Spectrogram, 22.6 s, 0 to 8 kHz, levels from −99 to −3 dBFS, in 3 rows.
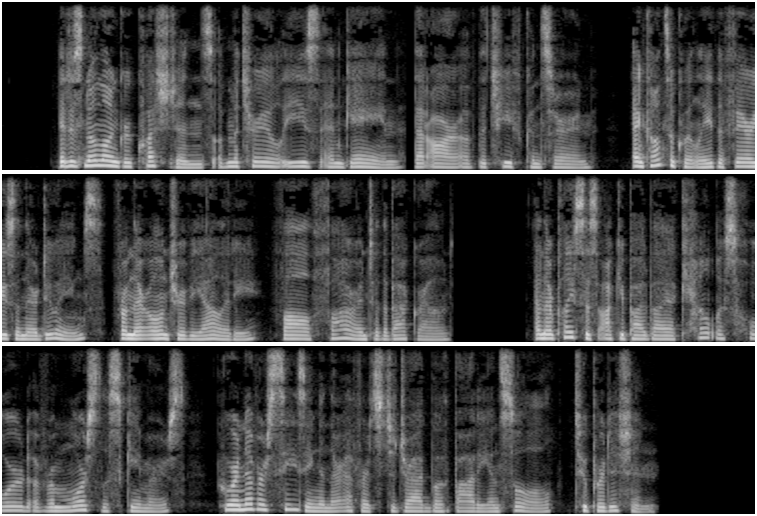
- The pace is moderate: Yes, average, 155 wpm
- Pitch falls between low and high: Yes, medium, 175 Hz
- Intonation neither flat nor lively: Yes, average, 3.3 semitones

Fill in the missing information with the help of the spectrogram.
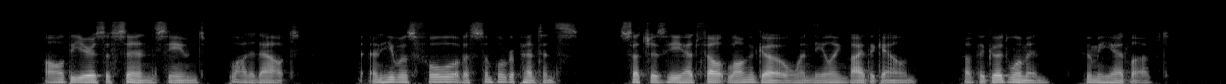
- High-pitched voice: No, very low, 95 Hz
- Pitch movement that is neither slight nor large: No, narrow, 2.3 semitones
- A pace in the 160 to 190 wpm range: Yes, average, 175 wpm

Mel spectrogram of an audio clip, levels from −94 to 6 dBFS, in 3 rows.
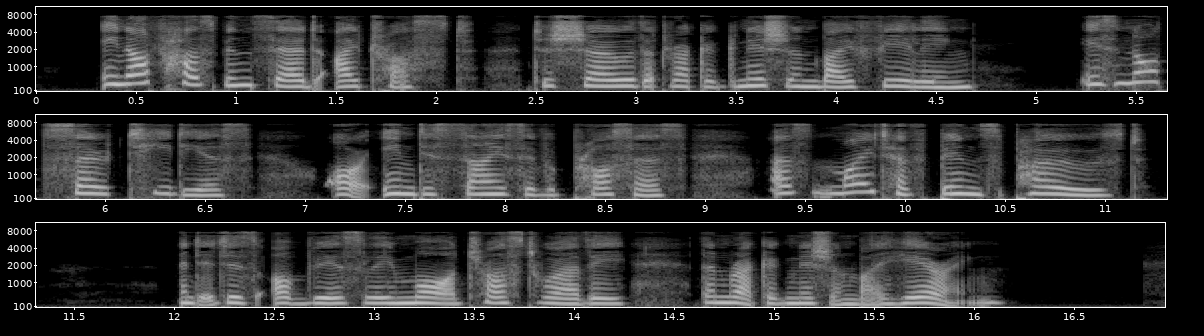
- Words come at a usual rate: No, slow, 125 wpm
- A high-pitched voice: Yes, high, 230 Hz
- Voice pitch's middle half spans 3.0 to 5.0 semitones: Yes, average, 3.7 semitones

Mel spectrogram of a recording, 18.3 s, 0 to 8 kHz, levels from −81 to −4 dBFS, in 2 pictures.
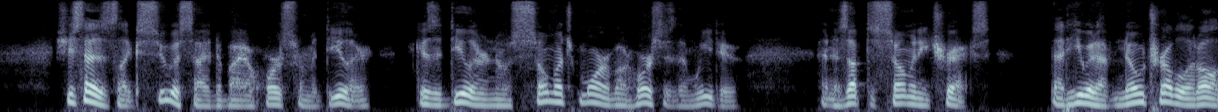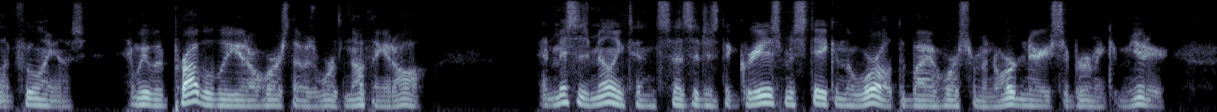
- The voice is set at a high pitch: No, low, 120 Hz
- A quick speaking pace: Yes, fast, 255 wpm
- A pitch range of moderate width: Yes, average, 4.1 semitones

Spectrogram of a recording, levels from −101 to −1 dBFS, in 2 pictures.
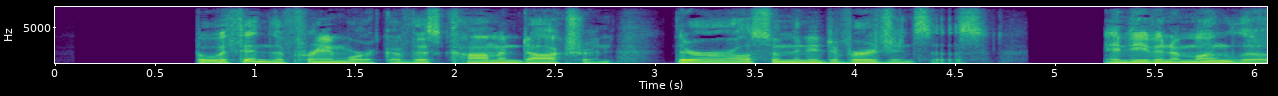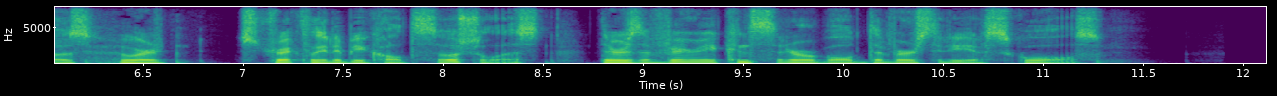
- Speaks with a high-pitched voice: No, low, 100 Hz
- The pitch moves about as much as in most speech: No, wide, 5.7 semitones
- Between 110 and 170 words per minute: Yes, average, 155 wpm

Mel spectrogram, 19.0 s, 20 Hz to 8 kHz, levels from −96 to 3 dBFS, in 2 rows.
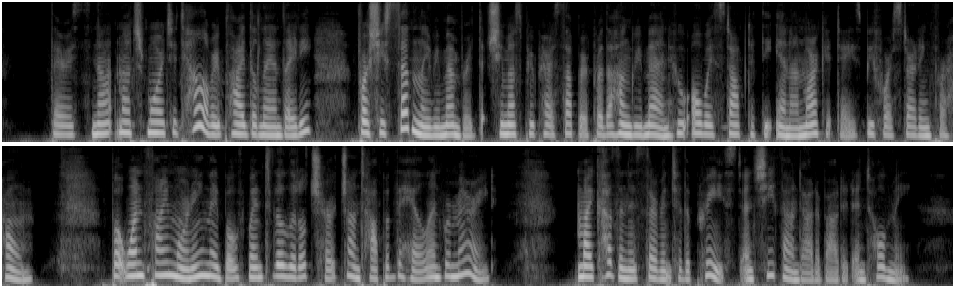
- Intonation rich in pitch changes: No, average, 3.4 semitones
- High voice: Yes, high, 205 Hz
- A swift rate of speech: Yes, fast, 225 wpm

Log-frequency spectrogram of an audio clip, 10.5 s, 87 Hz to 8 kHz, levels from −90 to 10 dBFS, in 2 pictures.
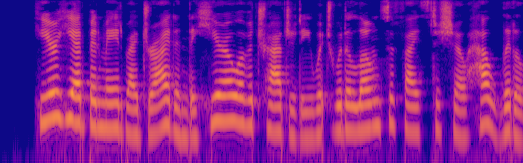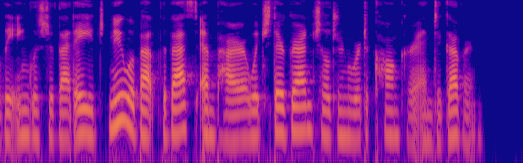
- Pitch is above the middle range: Yes, high, 200 Hz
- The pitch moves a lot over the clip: No, average, 3.9 semitones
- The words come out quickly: Yes, fast, 225 wpm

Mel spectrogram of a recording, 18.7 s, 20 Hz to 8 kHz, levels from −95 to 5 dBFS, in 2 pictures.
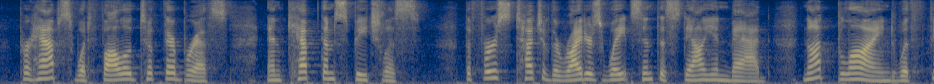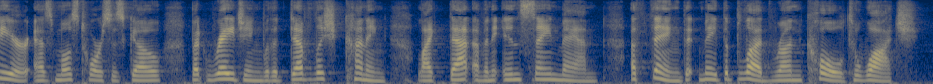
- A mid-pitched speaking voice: Yes, medium, 180 Hz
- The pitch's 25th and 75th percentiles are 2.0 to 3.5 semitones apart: No, average, 4.2 semitones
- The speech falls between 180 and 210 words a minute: No, average, 165 wpm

